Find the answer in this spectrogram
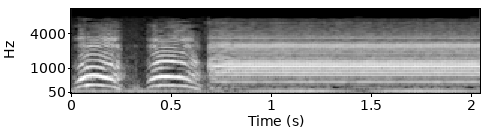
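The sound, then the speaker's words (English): An electric buzzer rung to be recognized gives two quick wavering warbles, then holds a long, loud, harsh steady buzz. “each man must ring his buzzer to be recognized.”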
